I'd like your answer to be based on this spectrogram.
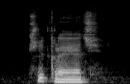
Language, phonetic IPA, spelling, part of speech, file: Polish, [pʃɨkˈlɛjät͡ɕ], przyklejać, verb, LL-Q809 (pol)-przyklejać.wav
